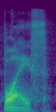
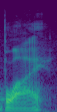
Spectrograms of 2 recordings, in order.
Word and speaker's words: Blythe: So for the longest time, I said Blythe. But apparently it's Bly, according to him.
